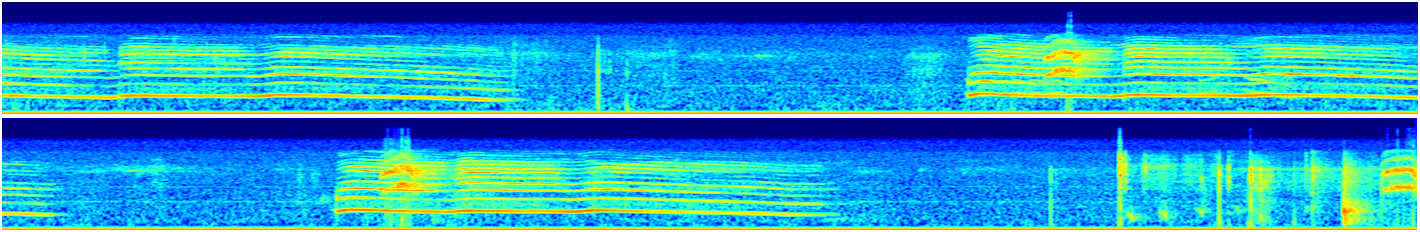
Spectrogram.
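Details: Two pet dogs howling in response to their owner saying "Run Guy run": three long, drawn-out harmonic howls, each about two and a half seconds, wavering then sliding downward, separated by short pauses, with scuffling noises at the end.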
